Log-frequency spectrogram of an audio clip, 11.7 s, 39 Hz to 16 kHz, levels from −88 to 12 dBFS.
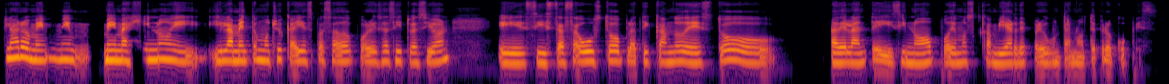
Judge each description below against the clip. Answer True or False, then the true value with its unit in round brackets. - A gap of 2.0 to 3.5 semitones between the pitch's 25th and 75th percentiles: True (2.9 semitones)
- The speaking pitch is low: False (195 Hz)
